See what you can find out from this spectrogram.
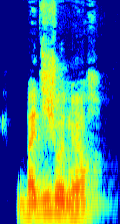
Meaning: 1. one who whitewashes or distempers walls 2. a bad painter
- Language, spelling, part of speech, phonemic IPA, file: French, badigeonneur, noun, /ba.di.ʒɔ.nœʁ/, LL-Q150 (fra)-badigeonneur.wav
